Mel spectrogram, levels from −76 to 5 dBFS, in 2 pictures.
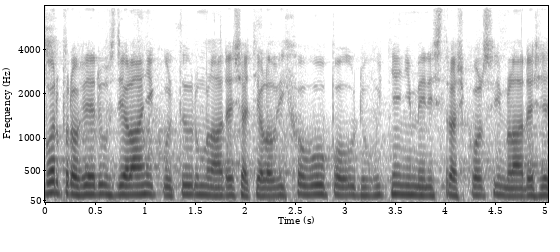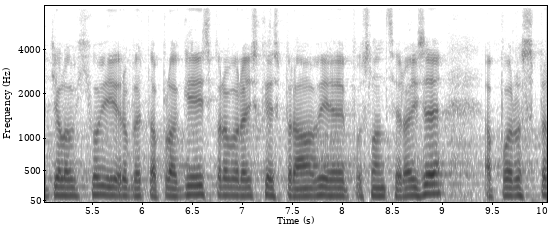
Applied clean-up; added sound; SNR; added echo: none; none; none; none.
